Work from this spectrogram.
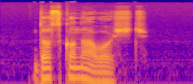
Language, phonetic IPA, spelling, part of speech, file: Polish, [ˌdɔskɔ̃ˈnawɔɕt͡ɕ], doskonałość, noun, Pl-doskonałość.ogg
